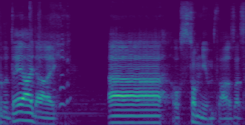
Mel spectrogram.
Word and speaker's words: Somnium Files: Or Somnium Files, that's how you pronounce it.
